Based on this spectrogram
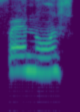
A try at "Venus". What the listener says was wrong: Dangerous, but you don't say fan news. How do you say it? Venus. Venus.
